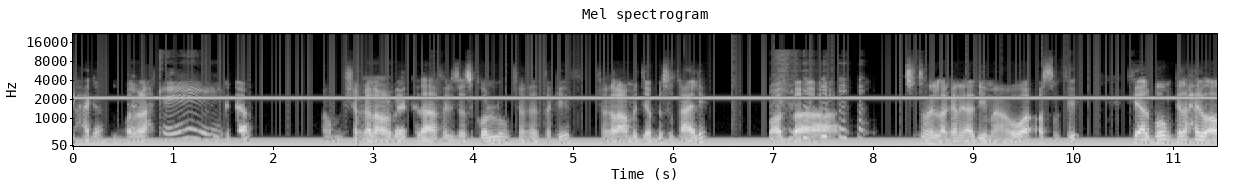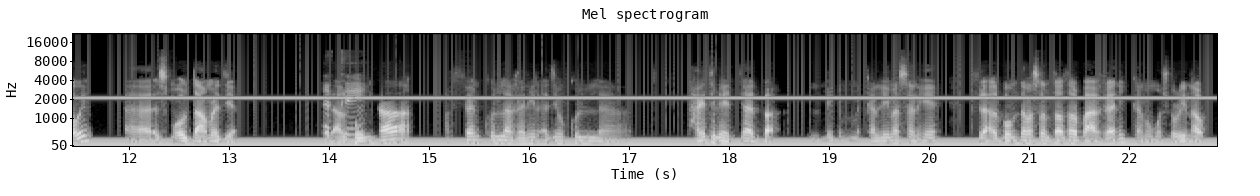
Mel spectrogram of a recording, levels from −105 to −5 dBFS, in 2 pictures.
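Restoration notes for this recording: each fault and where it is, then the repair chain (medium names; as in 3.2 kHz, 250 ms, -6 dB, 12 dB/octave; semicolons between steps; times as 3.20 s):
crackle 38 per s -30 dBFS
hum 50 Hz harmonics 5 -29 dBFS
whine 2.1 kHz -31 dBFS
2.83–2.84 s: dropout 12 ms
14.51 s: dropout 2.9 ms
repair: de-click; band-stop 2.1 kHz, Q 30; de-hum 50 Hz, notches 5; interpolate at 2.83 s, 12 ms; interpolate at 14.51 s, 2.9 ms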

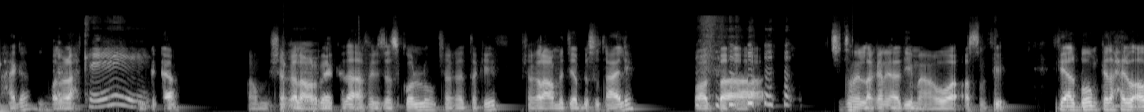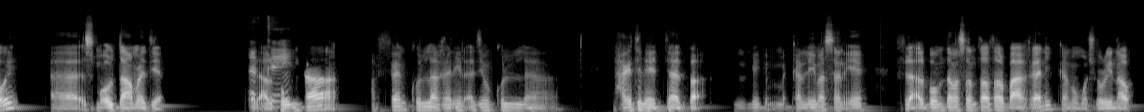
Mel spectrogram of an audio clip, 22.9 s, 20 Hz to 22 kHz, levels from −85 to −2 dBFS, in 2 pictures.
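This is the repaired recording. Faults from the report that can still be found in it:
nothing left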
